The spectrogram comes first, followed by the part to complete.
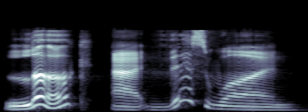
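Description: A man's voice: lowish voice, wildly swooping pitch, extremely slow, pushed and bright, highs cut off. A man teaching young children in a read-along lesson, enunciating carefully with exaggerated, instructional intonation. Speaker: English teacher for young learners.

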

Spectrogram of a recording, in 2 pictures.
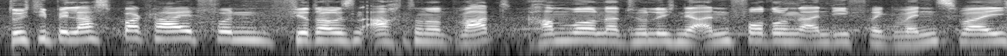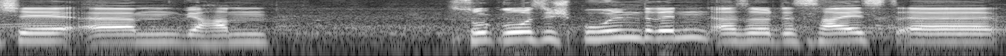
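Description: A man in his thirties with a noticeably high voice presents a product as an exhibitor. He explains technical details with enthusiasm, speaking into a handheld interview microphone. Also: steady tone, normal speed, slight background noise. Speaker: exhibitor presenting a loudspeaker system. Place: busy trade fair booth in a large hall. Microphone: handheld interview microphone held by interviewer.

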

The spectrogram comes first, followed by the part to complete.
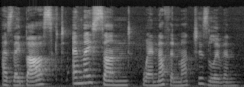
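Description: A young woman reads a picture book aloud to children in an expressive, emphatic storytelling style. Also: lowish voice, measured pace. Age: young adult. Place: small indoor room by a window.

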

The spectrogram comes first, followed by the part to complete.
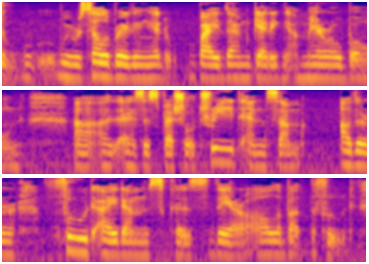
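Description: A woman's voice: fairly low pitch, vocal fry, warm tone, slight background noise. A middle-aged woman giving a casual, rambling walkthrough of her basement craft room, full of fillers, recorded on a phone camera. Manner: chatty, rambling, with frequent fillers and restarts. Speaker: home organizing vlogger. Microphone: phone camera, handheld and on a stand.

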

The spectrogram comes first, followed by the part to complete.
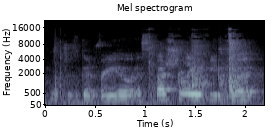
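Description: A woman's voice: mid-range voice, flat delivery, fast talker. A young woman chatting casually while cooking lunch in her home kitchen, with self-mocking asides. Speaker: vlogger. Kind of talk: casual cooking vlog chat. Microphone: camera mic from a few feet away. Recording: echoey kitchen, faint cooking noise.

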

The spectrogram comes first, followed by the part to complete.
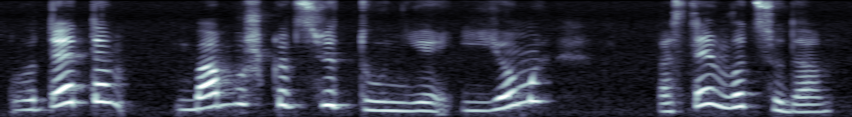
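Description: A female host chatting casually in a toy unboxing video, showing things step by step in a simple, halting way. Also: sits high, big pitch swings. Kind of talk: casual unboxing vlog chat.

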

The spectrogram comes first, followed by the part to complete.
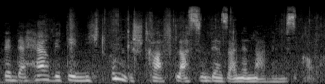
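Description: A woman's voice: deep voice, expressive, fairly quick, a little hiss or hum. An actress playing a stern, pious Mother Superior who speaks in a severe, formal, preaching manner in a TV drama. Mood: reproachful. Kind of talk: TV drama acting.

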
